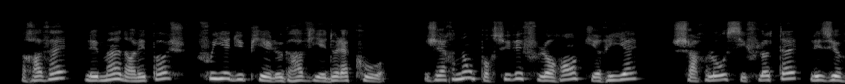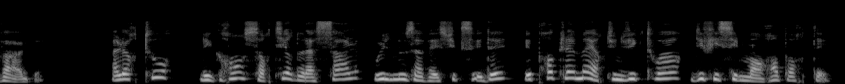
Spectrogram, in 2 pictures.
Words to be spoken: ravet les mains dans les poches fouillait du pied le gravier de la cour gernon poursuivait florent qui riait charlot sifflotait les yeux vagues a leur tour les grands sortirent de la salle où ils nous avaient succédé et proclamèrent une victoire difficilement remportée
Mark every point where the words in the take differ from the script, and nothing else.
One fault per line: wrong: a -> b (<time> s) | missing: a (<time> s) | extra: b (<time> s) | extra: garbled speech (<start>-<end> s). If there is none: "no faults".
no faults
